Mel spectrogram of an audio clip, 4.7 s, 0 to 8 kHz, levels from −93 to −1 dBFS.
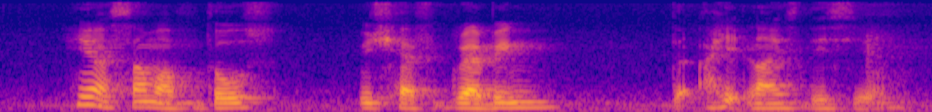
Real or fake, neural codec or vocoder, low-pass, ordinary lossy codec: real; none; 7.2 kHz; none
